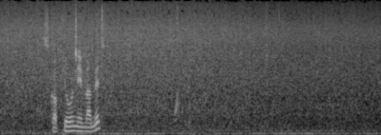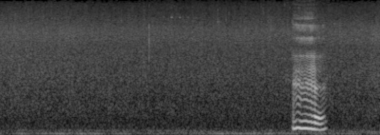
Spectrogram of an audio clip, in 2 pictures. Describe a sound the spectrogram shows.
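A young man speaks briefly into a microphone, in short bursts.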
